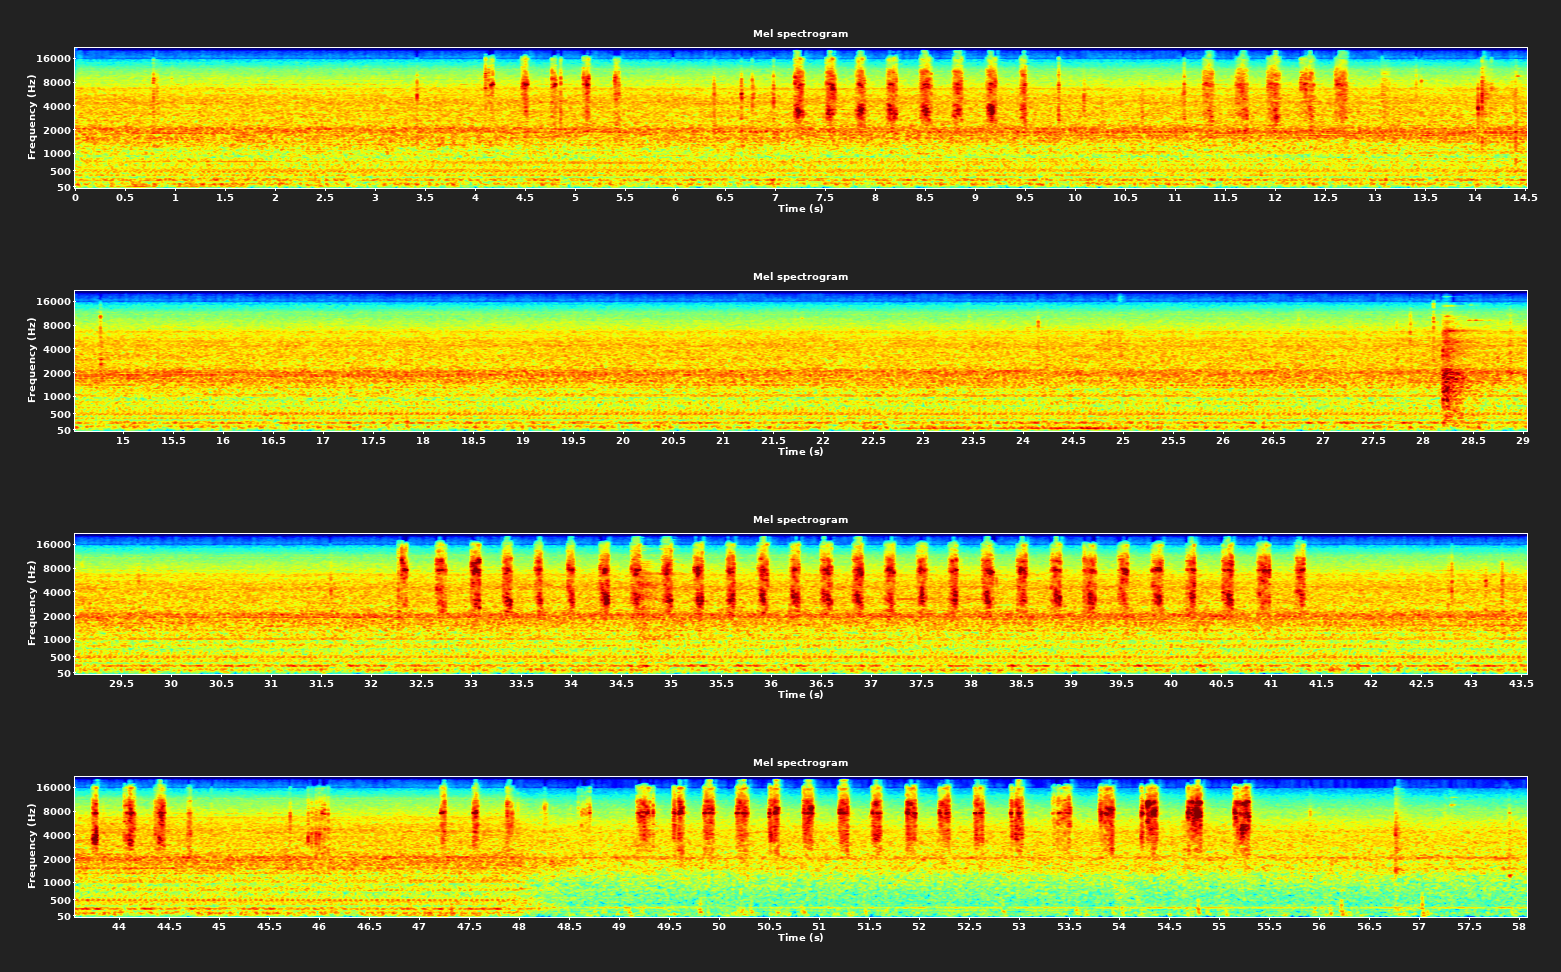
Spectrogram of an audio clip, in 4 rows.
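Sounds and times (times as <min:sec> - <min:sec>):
ratchet wrench clicking: 0:04.1 - 0:05.5, 0:07.2 - 0:09.9, 0:11.1 - 0:13.2, 0:32.2 - 0:41.4, 0:43.7 - 0:44.8, 0:45.8 - 0:46.2, 0:48.6 - 0:55.4
machine hum: 0:21.5 - 0:55.9.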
